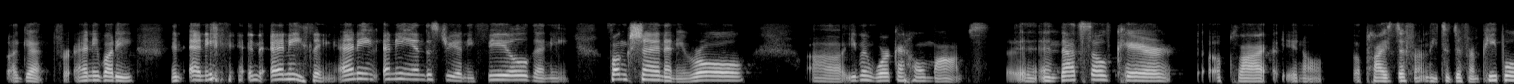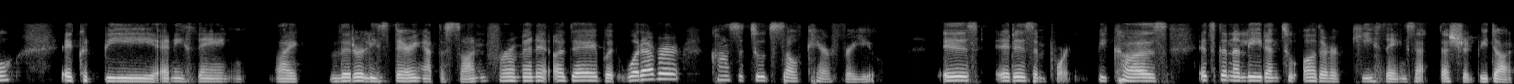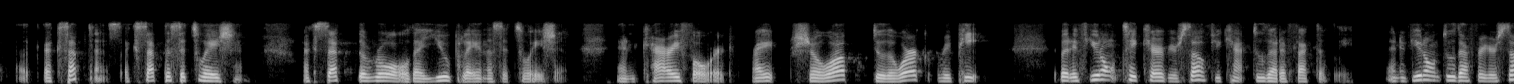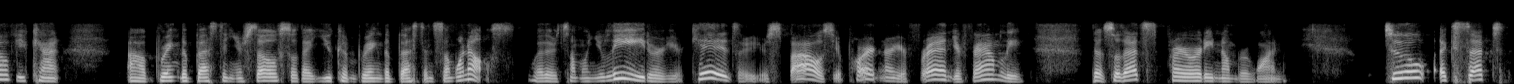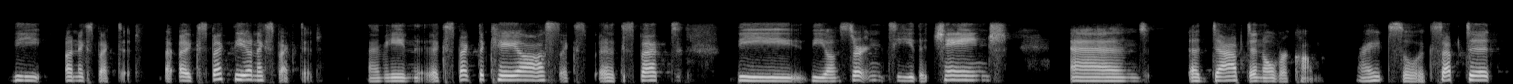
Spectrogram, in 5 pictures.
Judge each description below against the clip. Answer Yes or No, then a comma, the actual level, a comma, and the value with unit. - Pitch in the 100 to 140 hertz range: No, medium, 170 Hz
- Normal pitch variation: Yes, average, 4.8 semitones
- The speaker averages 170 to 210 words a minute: No, average, 145 wpm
